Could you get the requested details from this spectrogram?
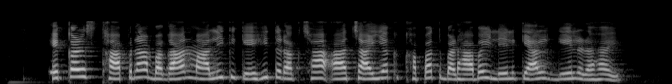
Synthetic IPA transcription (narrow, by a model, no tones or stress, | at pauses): ekəɾst̪ʰapnabəɡanmalikːeɦit̪ɾəkt͡ʃʰaʔat͡ʃajəkːʰəpət̪bəɽ̤abəjlelkɛlɡelɾəɦəj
